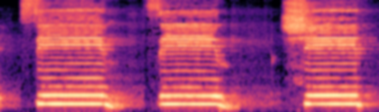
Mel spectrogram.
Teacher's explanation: যেহুবার আগা সামনে নিচে দুই দাঁতের পেট এবং আগার সঙ্গে মিলে হবে সিন সিন সিন এ হরফটি জিহবার মাঝখান তার বরাবর উপরের তালুর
